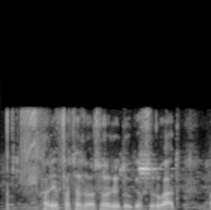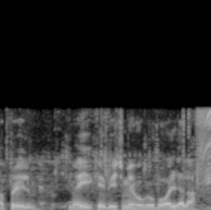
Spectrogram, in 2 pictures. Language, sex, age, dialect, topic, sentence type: Bhojpuri, male, 18-24, Western, agriculture, statement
